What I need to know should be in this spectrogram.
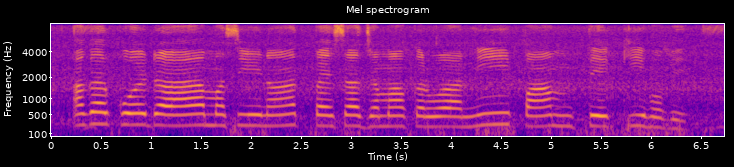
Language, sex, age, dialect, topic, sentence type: Magahi, male, 25-30, Northeastern/Surjapuri, banking, question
